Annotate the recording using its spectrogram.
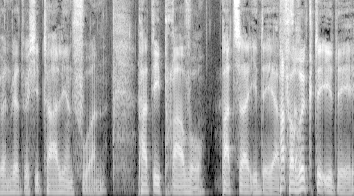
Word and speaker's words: Patti Pravo: Patti Pravo, richtig ausgesprochen? – Ja.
